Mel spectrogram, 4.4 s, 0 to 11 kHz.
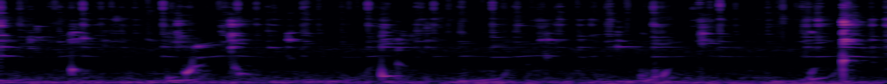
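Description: A clear, hollow glass water bottle, partly filled with water and held in the hand, is tapped quickly with long nails. The result is a quiet stream of bright, glassy ticks with short rings centered near 3.9 kHz, and some rising, chime-like tones sliding up through the lower range.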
